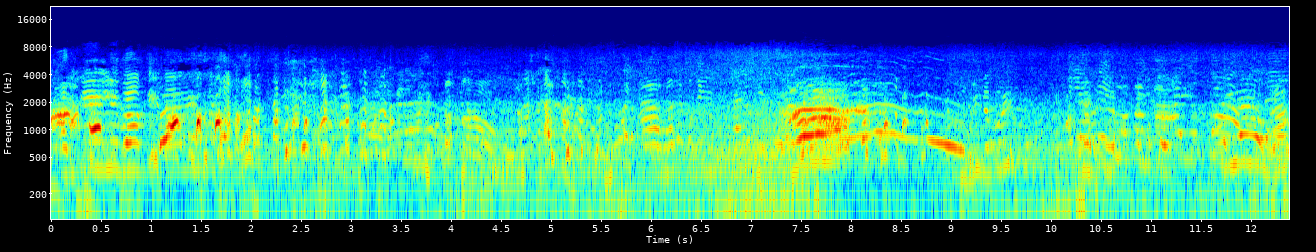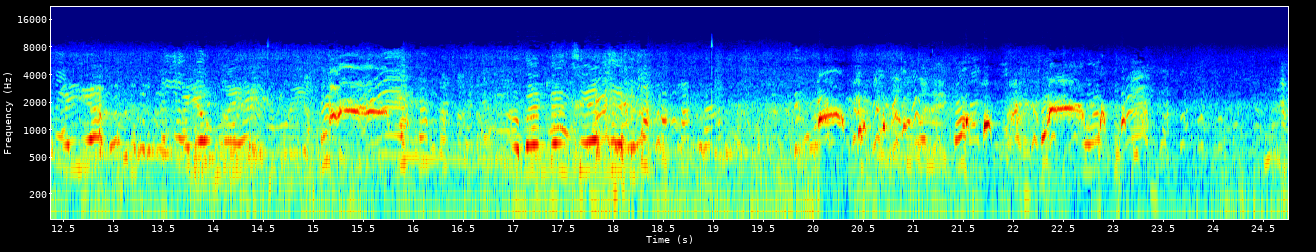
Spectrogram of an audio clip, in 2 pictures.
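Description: A group of people laugh and shout with excitement close by.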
